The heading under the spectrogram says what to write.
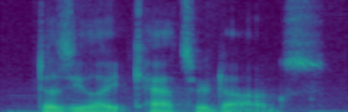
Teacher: i'm putting those options into brackets rising on the first falling on the second and i'm saying these are the two options i want to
